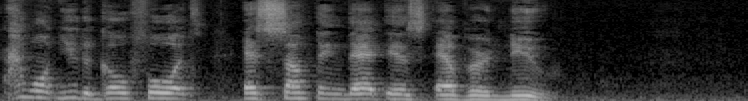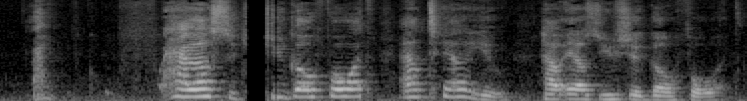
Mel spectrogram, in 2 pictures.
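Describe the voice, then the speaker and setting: Male spiritual teacher, very unhurried and relaxed in tone, sermon delivery, emphatic and repetitive phrasing. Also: high-pitched. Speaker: spiritual teacher leading a course.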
